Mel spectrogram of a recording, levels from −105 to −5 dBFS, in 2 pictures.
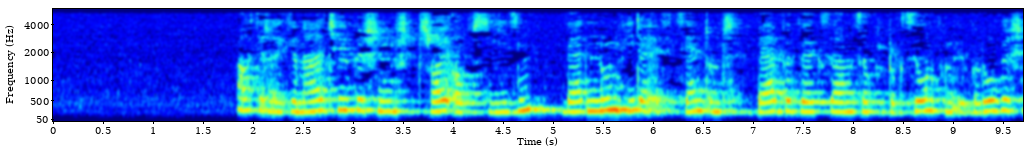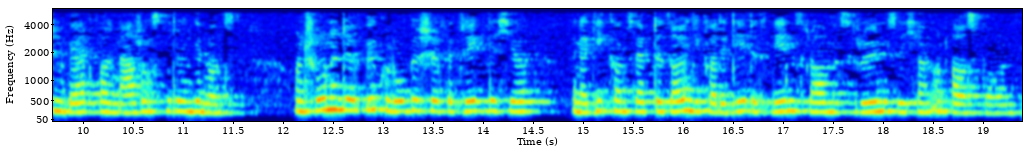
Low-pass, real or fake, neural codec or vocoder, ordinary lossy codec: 5.4 kHz; fake; codec, 16 kHz, 16 kbps, FreqCodec, larger model; MP3, 24 kbps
